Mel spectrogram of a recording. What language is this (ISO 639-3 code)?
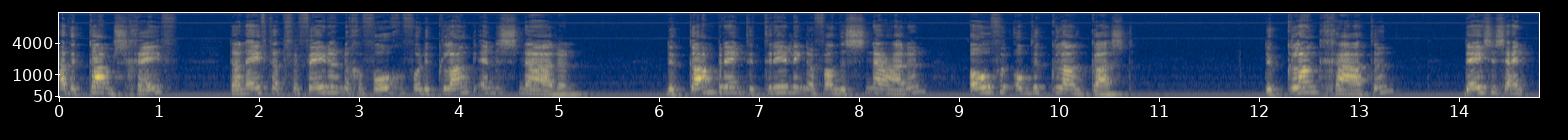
nld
